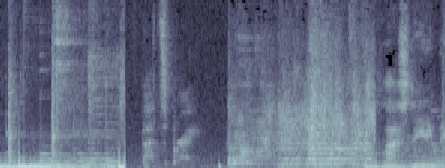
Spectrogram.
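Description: Background music with a heavy bass beat cuts off about a second in. After a short pause comes a rush of running water, about a second and a half long.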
